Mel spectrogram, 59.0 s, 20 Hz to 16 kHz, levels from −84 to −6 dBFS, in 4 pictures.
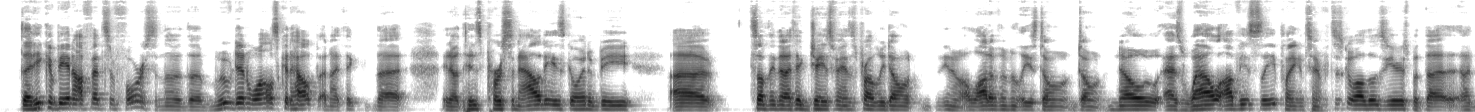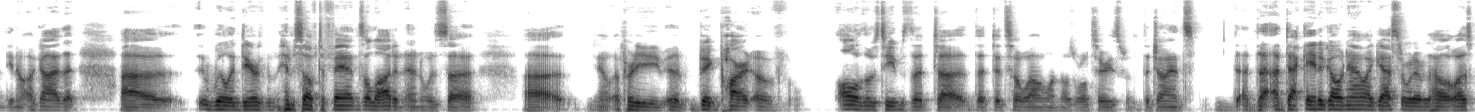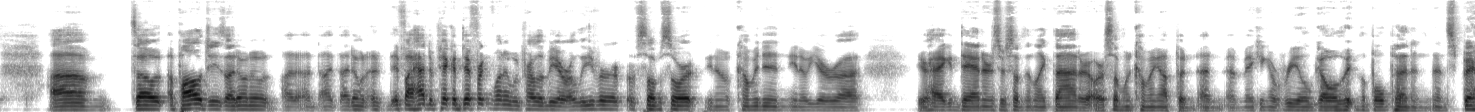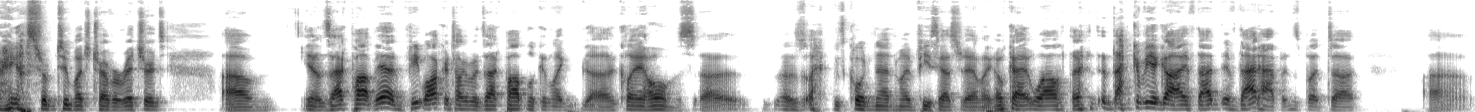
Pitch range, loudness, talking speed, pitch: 105-130 Hz, -21 LUFS, 235 wpm, 120 Hz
